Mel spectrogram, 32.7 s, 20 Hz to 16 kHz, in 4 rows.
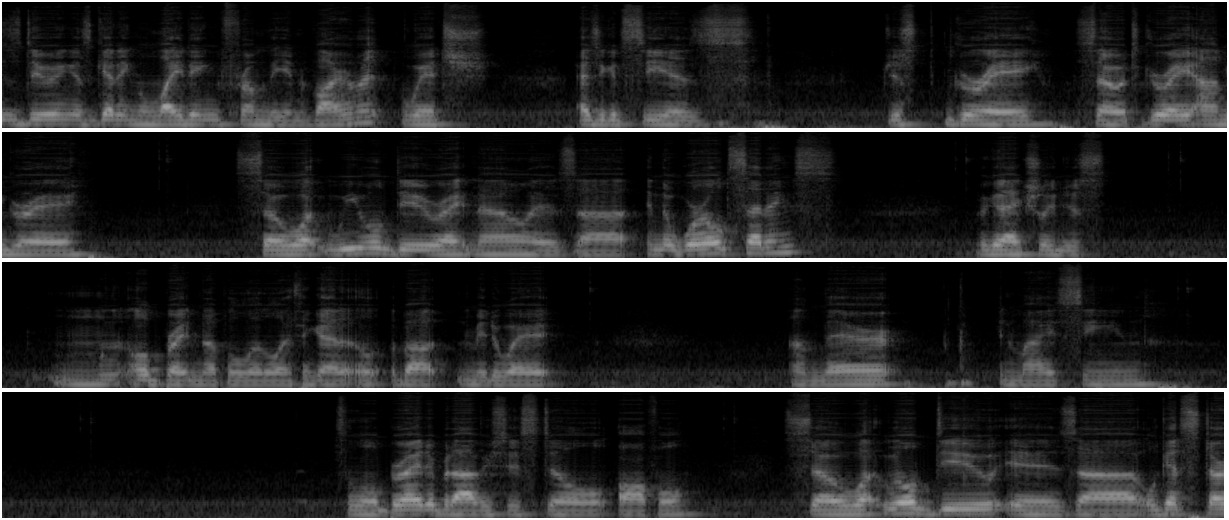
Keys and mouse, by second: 2.7-4.3 drag, 4.5-6.1 middle drag, 5.0 KP_1, 8.1 middle click, 8.7-10.6 drag, 14.5-17.7 drag, 22.0 middle click, 22.6 KP_0, 22.7-23.9 middle drag, 27.6-29.5 middle drag, 30.9 KP_1.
